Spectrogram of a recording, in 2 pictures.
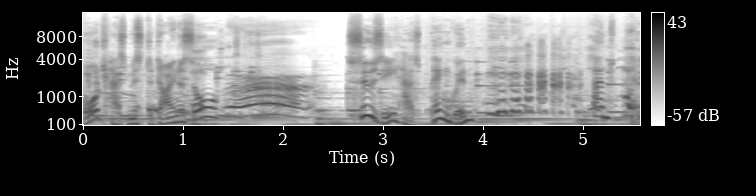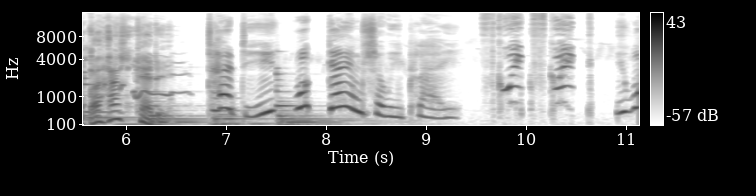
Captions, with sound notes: -George has Mr. Dinosaur... -Grr! -Suzy has Penguin... -(GIGGLES) And Peppa has Teddy. Teddy, what game shall we play? Squeak, squeak.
